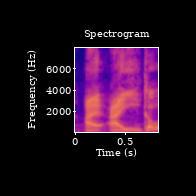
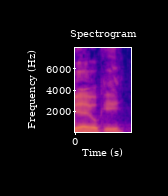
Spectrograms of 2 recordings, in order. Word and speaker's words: Aoki: What's the Aiko? Am I saying his name wrong? Steve Aoki. Steve Aoki.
